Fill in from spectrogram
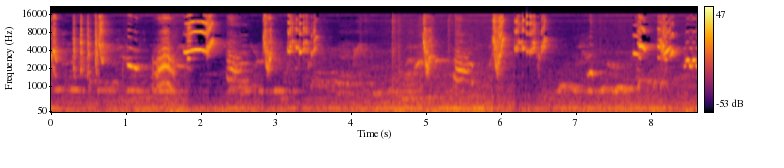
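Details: White-rumped shama singing in a relaxed then excited style, kept as a master recording for training young forest birds: rapid, varied phrases of sharp chirps, squawky notes and whistled slurs, with a low steady hum beneath.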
